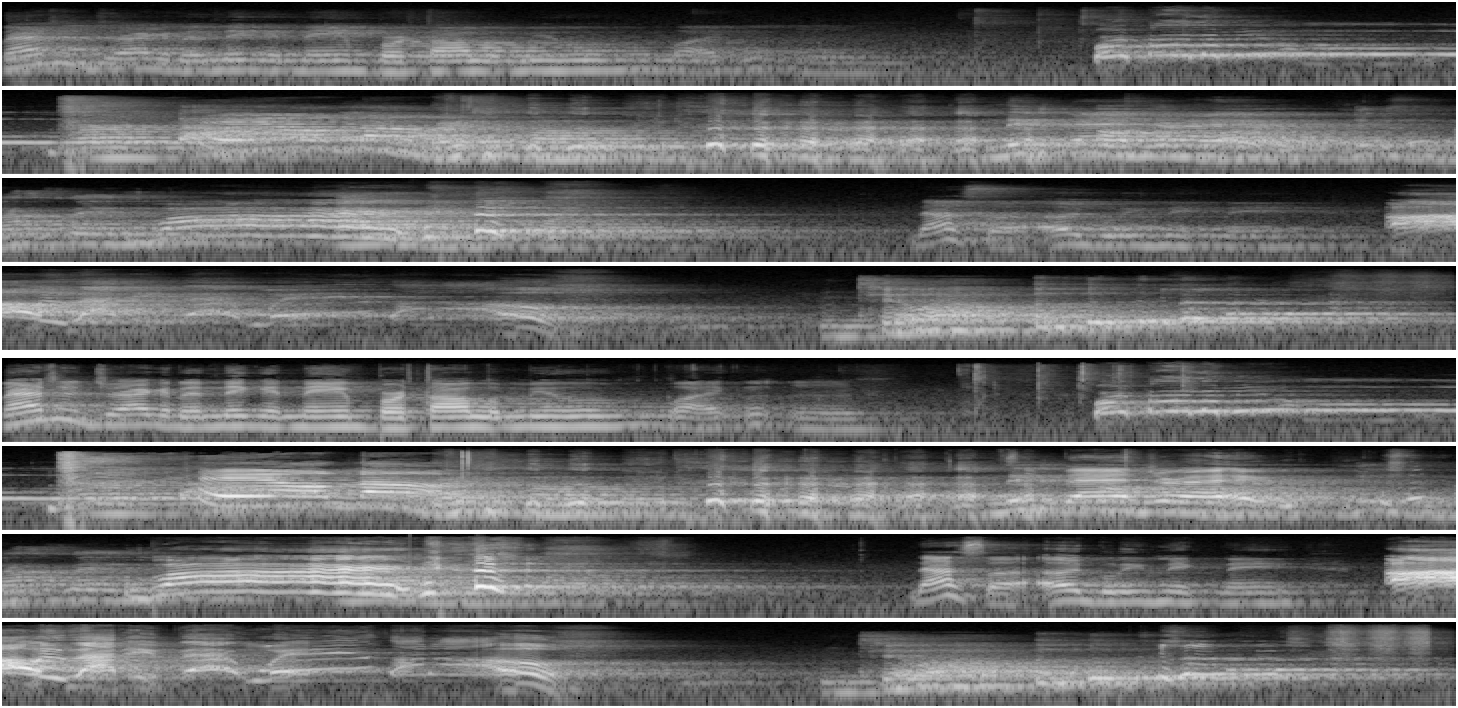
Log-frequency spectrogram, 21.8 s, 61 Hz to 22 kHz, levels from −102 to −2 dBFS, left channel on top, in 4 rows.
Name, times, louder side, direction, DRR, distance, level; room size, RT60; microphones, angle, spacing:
voice 1, 0.0-3.2 5.6-5.9 6.2-7.2 9.4-10.2 10.7-10.8 11.4-13.0 14.3-15.7 16.1-18.5 20.8-20.9, right 9 dB, 85° right, 14 dB, 0.3 m, -23 dB
voice 2, 4.1-6.3 7.1-9.5 18.4-18.6, right 1 dB, 10° right, 6 dB, 0.4 m, -30 dB
voice 3, 5.7-7.2 18.9-19.0 19.3-21.6, left 1 dB, 80° left, -3 dB, 1.8 m, -30 dB
voice 4, 7.1-7.6 9.1-11.4 12.1-13.0, equal, 25° left, -4 dB, 1.2 m, -32 dB
6.5 x 6.2 x 5.2 m, 2.1 s
head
